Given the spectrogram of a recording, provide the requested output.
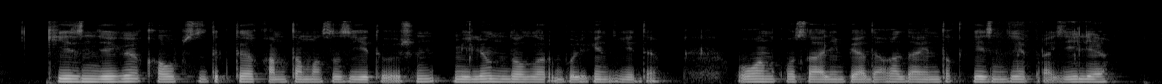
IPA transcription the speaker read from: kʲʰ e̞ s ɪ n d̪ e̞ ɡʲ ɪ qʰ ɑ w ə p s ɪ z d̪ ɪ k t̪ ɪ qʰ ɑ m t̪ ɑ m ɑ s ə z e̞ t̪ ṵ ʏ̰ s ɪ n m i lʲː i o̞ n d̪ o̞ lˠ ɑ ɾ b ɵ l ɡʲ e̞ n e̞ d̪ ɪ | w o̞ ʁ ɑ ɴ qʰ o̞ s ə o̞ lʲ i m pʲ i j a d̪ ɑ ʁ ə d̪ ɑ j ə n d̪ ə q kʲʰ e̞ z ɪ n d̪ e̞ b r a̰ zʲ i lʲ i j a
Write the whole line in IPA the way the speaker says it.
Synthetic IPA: kʲʰ e̞ z ɪ n d̪ e̞ ɡʲ ɪ qʰ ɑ w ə p s ɪ z d̪ ɪ k t̪ ɪ qʰ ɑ m t̪ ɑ m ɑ s ə z e̞ t̪ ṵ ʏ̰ ʃ ɪ n m i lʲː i o̞ n d̪ o̞ lˠː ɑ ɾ b ɵ l ɡʲ e̞ n e̞ d̪ ɪ | w o̞ ʁ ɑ ɴ qʰ o̞ s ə o̞ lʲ i m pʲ i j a d̪ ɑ ʁ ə d̪ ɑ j ə n d̪ ə q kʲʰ e̞ z ɪ n d̪ e̞ b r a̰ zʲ i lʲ i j a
